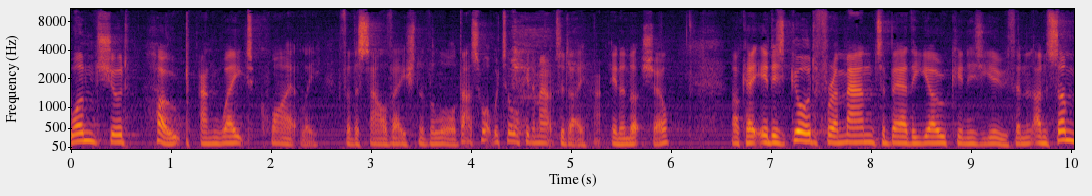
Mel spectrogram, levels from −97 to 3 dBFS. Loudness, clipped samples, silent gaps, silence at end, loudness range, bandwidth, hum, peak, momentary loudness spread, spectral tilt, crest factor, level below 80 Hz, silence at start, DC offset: -30 LUFS; under 0.1%; none; 0 s; 6 LU; 11 kHz; none; -10 dBFS; 11 LU; -4.5 dB/octave; 18 dB; -62 dBFS; 0 s; under 0.1%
